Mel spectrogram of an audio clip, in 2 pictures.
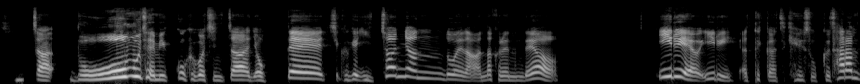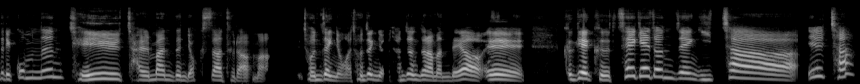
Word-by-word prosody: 진짜 205 -1 -3 0.2
너무 255 - +7
재밌고 215 - -3
그거 220 - -6
진짜 205 +2 -1
역대 270 - +4
지 - - -10
그게 215 +1 -8
2000 225 - -3
년도에 270 - -4
나왔나 200 +5 -6
그랬는데요 195 +6 -4 1.0
1 365 +2 +6
위예요 220 - +5
1 260 0 -6
위. 175 -6 -7
여태까지 180 0 -13
계속 200 -4 -11
그 200 - -15
사람들이 295 -3 -2
꼽는 320 +3 -8
제일 245 +3 +1
잘 205 -1 -5
만든 215 -2 -5
역사 195 +3 -6
드라마. - - -10 0.4
전쟁 205 -1 -2
영화 155 -3 -10
전쟁 205 +9 -4
영 - - -9
전쟁 220 +4 -5
드라마인데요. 195 +1 -1
예 220 -6 +3 0.4
그게 260 +3 +5
그 210 -3 -5
세계 385 0 +3
전쟁 290 -8 -2
2 220 0 -8
차 260 -9 +2
1 360 +4 -5
차? 345 - 0
230 Hz, 275 characters per minute, -23 LUFS, 205-290 Hz, 1.0 s, 너무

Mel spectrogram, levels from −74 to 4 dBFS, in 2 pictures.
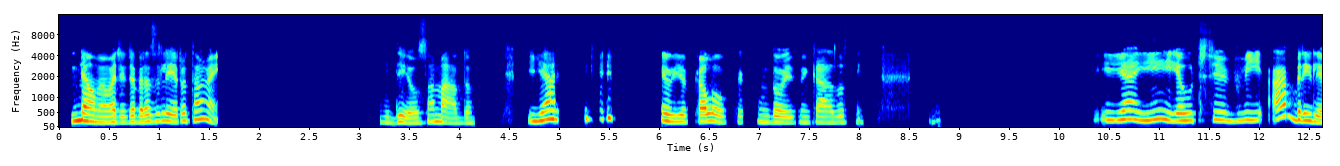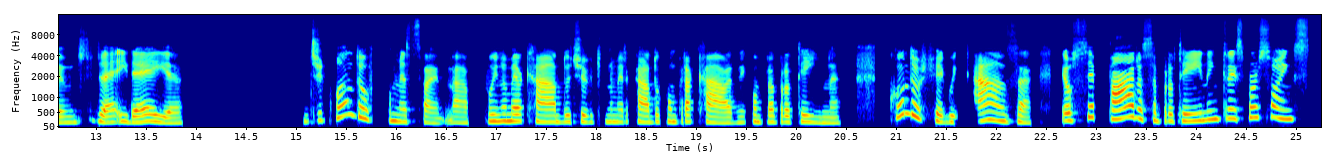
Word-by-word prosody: Não, 230 -4 +7
meu 185 - 0
marido 180 0 0
é - - +3
brasileiro 215 +2 +1
também. 275 +3 0 1.6
Deus 170 -1 -4
amado! 170 -5 -3 0.6
E 215 +4 +2
aí 285 +1 +6 1.1
eu 225 -3 +3
ia 205 0 0
ficar 215 +2 +2
louca 195 -5 -2
com 200 -1 -7
2 185 -2 -1
em 185 -1 -9
casa, 180 0 -4
assim. 190 - -16 2.3
E 255 +1 -1
aí, 270 -1 +2
eu 235 +1 +3
tive 250 0 -2
a 370 - +5
brilhante 220 - 0
ide 195 -4 +2
ideia 185 -4 +2 1.2
de 225 +4 -4
quando 380 +3 -1
eu 310 - +4 0.2
começar, 200 -7 -2
na, 175 -1 -4 0.2
fui 220 -1 +1
no 220 - +1
mercado 200 -2 +2
tive 200 -1 -4
que - - -17
ir - - -6
no 200 - -5
mercado 200 0 -1
comprar 205 0 -1
carne, 175 -3 0
comprar 195 0 -3
proteína. 190 -4 -4 0.5
Quando 410 +5 0
eu 360 - +5
chego 220 -10 -2
em - - -9
casa, 220 -5 +2 0.3
eu 235 +1 +3
separo 315 +3 +5
essa 265 -3 -2
proteína 225 +3 0
em 285 - +1
3 300 0 -1
porções. 335 -3 -1
210 Hz, 135 wpm, -22 LUFS, 190-250 Hz, 2.3 s, Não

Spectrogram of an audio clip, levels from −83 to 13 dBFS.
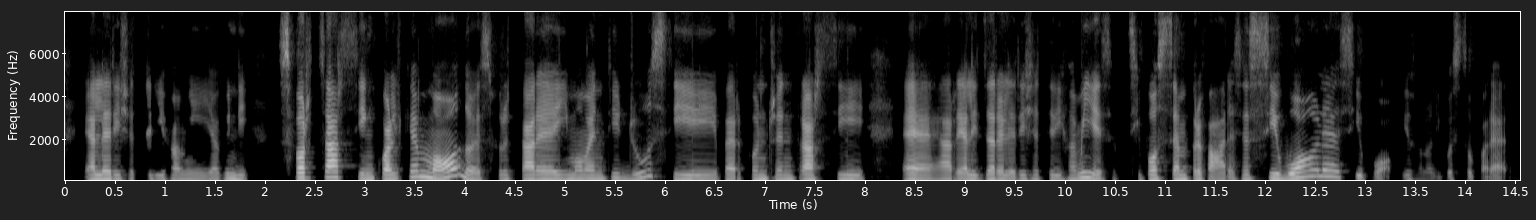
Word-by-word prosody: e - - -8
alle 180 -1 +5
ricette 175 -1 -10
di 170 0 -10
famiglia. 165 -1 -9
Quindi, 185 -2 -4 0.3
sforzarsi 235 +1 +5
in 200 0 -1
qualche 210 +5 +2
modo 255 - +5
e 170 - -3
sfruttare 180 +1 +1
i 175 +1 -2
momenti 195 +1 -3
giusti 185 - -4
per 165 0 -3
concentrarsi 185 -2 -1 0.3
e 165 -4 +2
a 160 0 0
realizzare 170 +1 0
le 170 -1 -3
ricette 175 +1 -10
di 170 -1 -8
famiglia, 195 +1 0
si 170 +1 -23
si 175 - -17
può 190 +1 +2
sempre 180 -3 -2
fare. 160 0 -3
Se 195 +5 -8
si 205 +2 -1
vuole 270 +7 +2
si 255 - -10
può. - - -13
Io 175 - -19
sono 165 -1 -27
di - - -32
questo 160 0 -16
pare - - -11
180 Hz, 160 wpm, -24 LUFS, 170-205 Hz, 0.3 s, alle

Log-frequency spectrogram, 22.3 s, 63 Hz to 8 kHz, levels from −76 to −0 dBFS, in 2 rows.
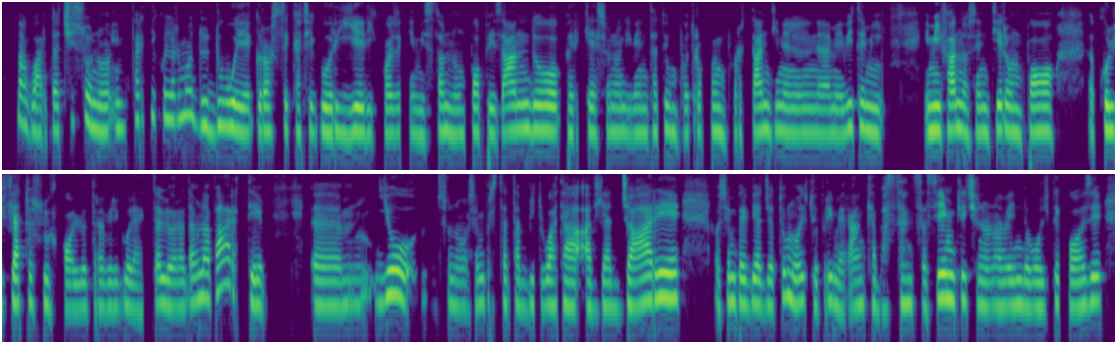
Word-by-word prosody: Ma 265 - +1
guarda, 200 -1 -2
ci 205 +7 -4
sono 215 -7 +1
in 215 -1 -5
particolar 275 +1 -4
modo 290 -6 0
2 220 -2 +3
grosse 200 +1 -1
categorie 190 -1 +1
di 180 -1 -5
cose 185 0 -2
che 180 - -9
mi 175 -1 -5
stanno 185 +2 -2
un 180 - -4
po' 190 +2 -1
pesando, 200 +2 +3
perché 185 +1 -4
sono 190 +1 -5
diventate 185 +2 -4
un 195 - -2
po' 180 +1 -7
troppo 195 +1 -6
importanti 190 +2 -1
nel 185 -2 0
nella 180 -1 -2
mia 180 -1 -2
vita 215 +3 0
e - - +3
mi 190 -2 +1 0.4
e 190 - -3
mi 200 0 +7
fanno 200 -1 +4
sentire 190 +3 0
un 190 -3 -1
po', 195 +2 +4 0.4
col 205 -2 +5
"fiato 195 +1 +3
sul 185 -2 -5
collo" 175 0 -2
tra 175 +1 -6
virgolette. 175 -2 -5
Allora: 180 -2 0
da 175 - -3
una 230 +2 +2
parte, 250 - +1 0.4
ehm, 185 0 -3
io 235 +1 +4 0.2
sono 175 +1 -8
sempre 195 +5 -6
stata 190 -1 -5
abituata 185 0 0
a - - +3
viaggiare, 190 +7 +4 0.3
ho - - -12
sempre 200 +2 +1
viaggiato 185 +3 -1
molto, 200 -4 0
e - - -3
prima 200 +1 -2
era 160 - -4
anche 190 +1 -4
abbastanza 185 +2 -5
semplice, 215 0 +4
non 180 -1 -2
avendo 180 0 0
molte 175 +2 -2
cose, 185 +4 +1
190 Hz, 185 wpm, -22 LUFS, 180-205 Hz, 0.4 s, mi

